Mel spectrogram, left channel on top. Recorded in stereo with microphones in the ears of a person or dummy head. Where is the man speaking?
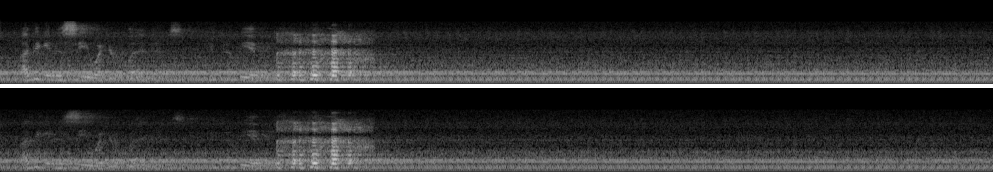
80° left, 2.5 m; by 2.7 s 85° left, 4.5 m.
